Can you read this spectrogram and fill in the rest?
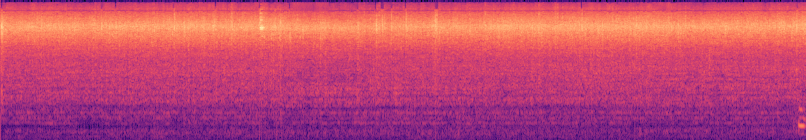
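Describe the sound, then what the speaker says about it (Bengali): Bottle gourd peel and potato fry stirred in a hot pan with salt, a soft steady sizzle with faint scraping of the spoon, close and continuous without talk. "আমি এখন লবণ দিয়ে ভাজিটাকে নেড়ে নেব"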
